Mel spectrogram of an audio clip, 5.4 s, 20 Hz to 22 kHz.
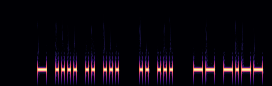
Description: Morse code, heard as a keyed tone, about 20 wpm, 700 Hz. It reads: THIS IS MY
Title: Sentences from Top 1000 Words - Review Part 1 - 20wpm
